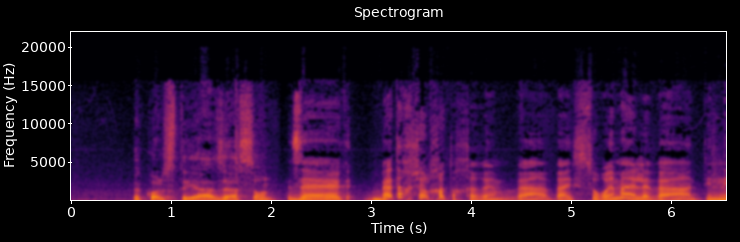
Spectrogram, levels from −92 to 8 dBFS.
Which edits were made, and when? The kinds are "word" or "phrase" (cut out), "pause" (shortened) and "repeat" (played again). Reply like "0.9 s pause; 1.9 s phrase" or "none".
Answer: 1.5 s word; 2.1 s pause; 3.4 s phrase; 3.8 s phrase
